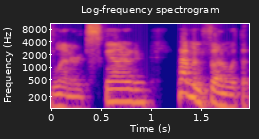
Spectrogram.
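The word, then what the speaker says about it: Lynyrd Skynyrd: 50 years ago, pronounced Leonard Skinner.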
